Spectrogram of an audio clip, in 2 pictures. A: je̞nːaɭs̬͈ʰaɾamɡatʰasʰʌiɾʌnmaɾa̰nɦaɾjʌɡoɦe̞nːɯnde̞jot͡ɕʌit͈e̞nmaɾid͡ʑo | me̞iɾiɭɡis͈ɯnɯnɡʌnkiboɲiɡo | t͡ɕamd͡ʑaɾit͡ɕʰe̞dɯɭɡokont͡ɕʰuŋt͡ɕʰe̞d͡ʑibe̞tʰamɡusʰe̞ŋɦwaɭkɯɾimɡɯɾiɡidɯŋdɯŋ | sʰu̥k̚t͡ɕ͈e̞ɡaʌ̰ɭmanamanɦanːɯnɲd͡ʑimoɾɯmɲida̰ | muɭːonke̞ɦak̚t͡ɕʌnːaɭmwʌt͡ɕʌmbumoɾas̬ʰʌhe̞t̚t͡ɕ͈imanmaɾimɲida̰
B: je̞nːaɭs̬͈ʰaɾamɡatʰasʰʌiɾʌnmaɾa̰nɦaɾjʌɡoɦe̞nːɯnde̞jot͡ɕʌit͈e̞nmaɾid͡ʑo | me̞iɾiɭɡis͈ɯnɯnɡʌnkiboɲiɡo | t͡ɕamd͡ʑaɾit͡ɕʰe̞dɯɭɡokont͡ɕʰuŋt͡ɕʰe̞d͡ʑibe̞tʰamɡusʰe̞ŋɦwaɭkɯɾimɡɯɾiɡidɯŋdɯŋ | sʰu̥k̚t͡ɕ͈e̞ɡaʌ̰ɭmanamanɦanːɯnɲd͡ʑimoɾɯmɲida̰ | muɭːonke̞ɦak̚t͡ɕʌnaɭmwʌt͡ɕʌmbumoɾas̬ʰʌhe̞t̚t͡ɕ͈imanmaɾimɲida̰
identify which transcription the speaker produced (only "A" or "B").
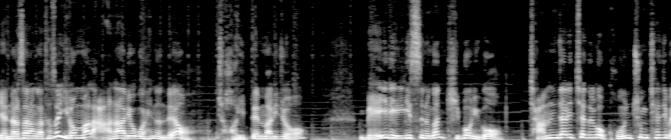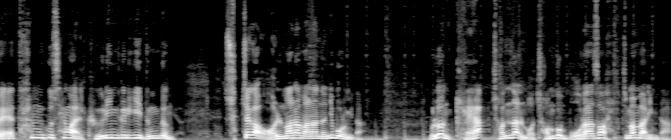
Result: A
